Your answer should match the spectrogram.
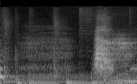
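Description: Low background music, then about one and a half seconds in a short, loud, breathy exhale from a man.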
